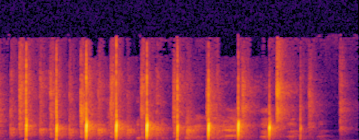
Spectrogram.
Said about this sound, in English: With that round of applause, we take a breath now.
